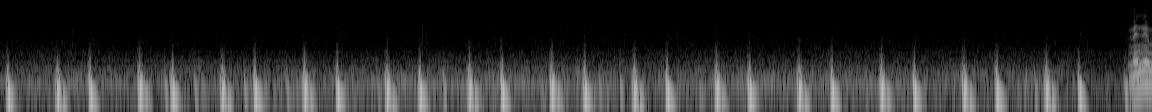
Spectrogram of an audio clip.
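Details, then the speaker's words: Cardiac auscultation teaching recording of physiological splitting of the second heart sound, a lesser degree where both elements are recognizable but not completely separated, just a dip in loudness between the peaks. "Lesser degrees of splitting can be recognized with practice. For example, while each of the two elements of the second sound may be recognizable, they may not be completely separated. There might simply be a dip in the loudness between the peaks."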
